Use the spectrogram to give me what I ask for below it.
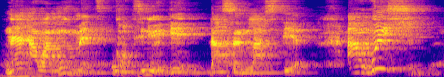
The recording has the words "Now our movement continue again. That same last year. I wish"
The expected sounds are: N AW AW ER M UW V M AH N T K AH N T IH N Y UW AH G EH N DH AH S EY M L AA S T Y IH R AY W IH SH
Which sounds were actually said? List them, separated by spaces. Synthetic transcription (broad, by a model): N AW AW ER M UW V M AH N T K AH N T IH N Y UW AH G EH N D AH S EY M L AA S T Y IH AY W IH SH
